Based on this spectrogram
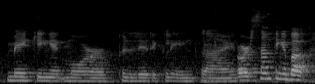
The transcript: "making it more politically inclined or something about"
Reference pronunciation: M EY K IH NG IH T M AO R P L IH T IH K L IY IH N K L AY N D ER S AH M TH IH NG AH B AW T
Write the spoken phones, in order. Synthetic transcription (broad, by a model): M EY K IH NG IH T M AO R P L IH T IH K L IY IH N K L AY N ER S AH M TH IH NG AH B AW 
